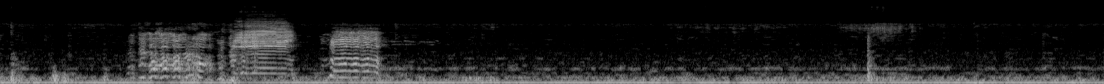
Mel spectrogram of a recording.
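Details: Jumbo goats on a delivery trip near Singosari, Malang, bleat three times in quick succession, each call quavering and strongly harmonic, against a constant low vehicle drone with a sharp click later on.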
